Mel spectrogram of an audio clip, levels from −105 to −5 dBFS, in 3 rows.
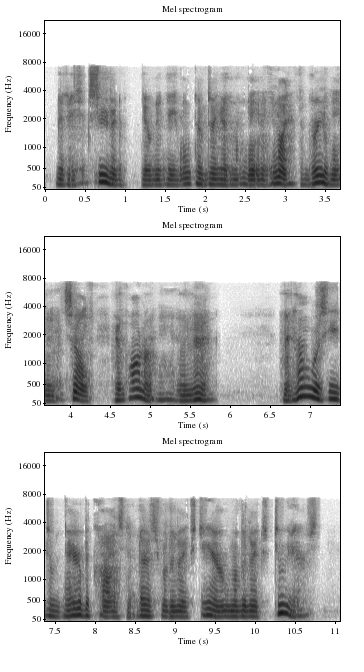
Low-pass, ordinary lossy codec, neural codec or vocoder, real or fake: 7.2 kHz; AAC, 32 kbps; autoencoder, 22.05 kHz, a latent of 192 numbers a frame, VITS, trained on one speaker; fake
